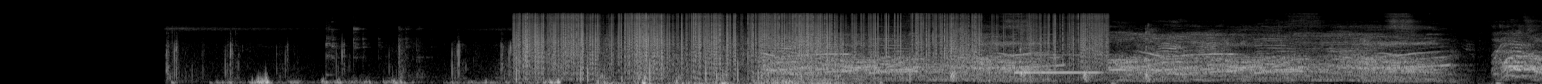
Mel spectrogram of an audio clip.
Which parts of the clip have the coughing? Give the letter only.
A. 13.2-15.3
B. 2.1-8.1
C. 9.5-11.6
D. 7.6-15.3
C.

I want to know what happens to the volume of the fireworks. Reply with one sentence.
The volume of the fireworks goes down.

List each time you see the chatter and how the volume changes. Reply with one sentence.
The chatter can be heard from 7.6 to 15.3 s, at a steady volume.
